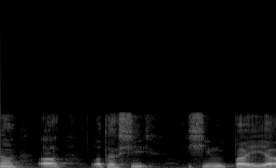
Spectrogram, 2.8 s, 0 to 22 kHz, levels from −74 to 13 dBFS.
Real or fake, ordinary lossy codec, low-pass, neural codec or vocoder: real; none; 7.2 kHz; none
